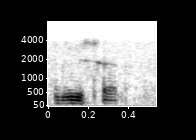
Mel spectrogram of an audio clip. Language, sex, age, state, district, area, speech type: Urdu, male, 18-30, Uttar Pradesh, Ghaziabad, urban, conversation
